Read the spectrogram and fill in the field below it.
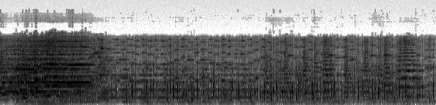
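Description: The Lone Ranger's horse Silver gallops hard at breakneck speed at sunset in pursuit of an outlaw, its hooves pounding in a rapid, relentless rhythm, following a short sustained tonal sound at the start.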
